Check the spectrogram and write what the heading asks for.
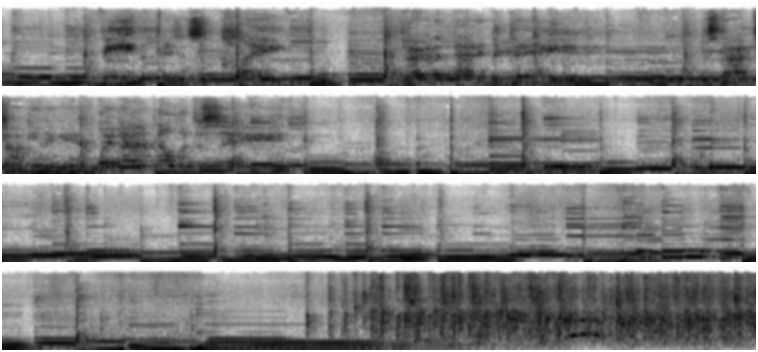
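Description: Acoustic guitar playing an instrumental passage that closes the song, ending on a held chord. Audience applause then starts about four seconds before the end.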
